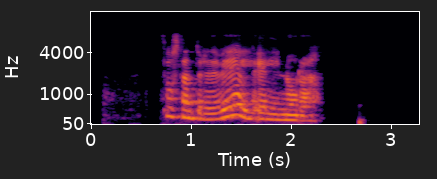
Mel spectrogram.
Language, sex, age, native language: Icelandic, female, 30-39, Icelandic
